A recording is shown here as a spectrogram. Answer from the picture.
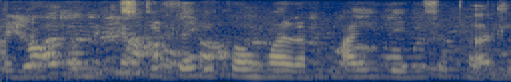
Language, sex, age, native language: Icelandic, female, 12, Icelandic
